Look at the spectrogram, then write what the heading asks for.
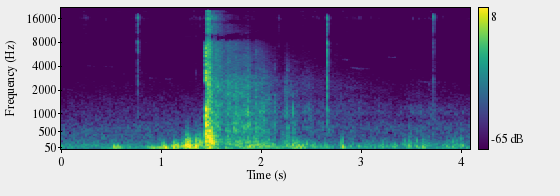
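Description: A PSA AR-10 rifle chambered in 7.62x51 / .308 fires a single loud, sharp shot outdoors at a target of stacked tires, with a booming report and a decaying echo.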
